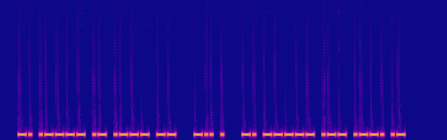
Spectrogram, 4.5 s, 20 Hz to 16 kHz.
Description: Morse code, heard as a keyed tone, about 44 wpm, 700 Hz. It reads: N1AJM DE N0WPA
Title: USA Callsign DE Callsign 45wpm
